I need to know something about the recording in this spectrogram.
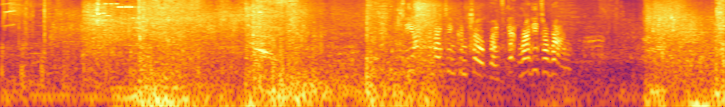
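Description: Energy weapons crackle and buzz in a fight.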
